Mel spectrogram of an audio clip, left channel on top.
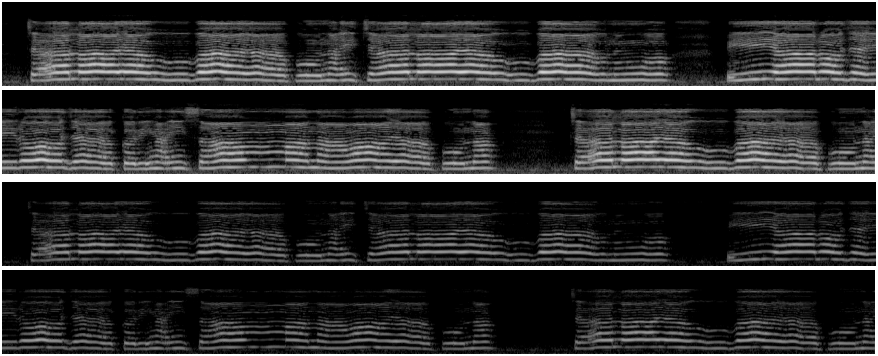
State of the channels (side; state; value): right; quieter; 15.0 dB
